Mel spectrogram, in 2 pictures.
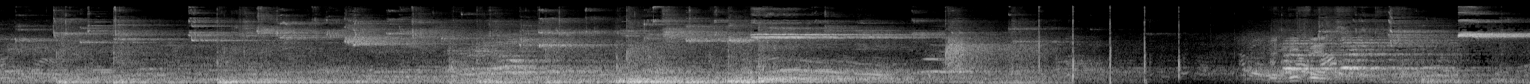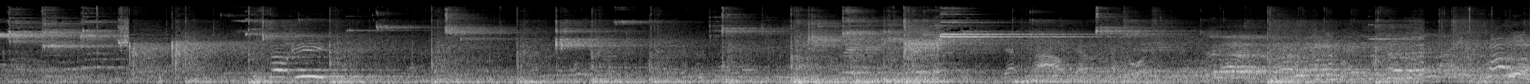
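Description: Basketball being dribbled on a hardwood gym floor during a game, with indistinct players' and spectators' voices echoing in a large hall and a few short high-pitched squeaks.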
